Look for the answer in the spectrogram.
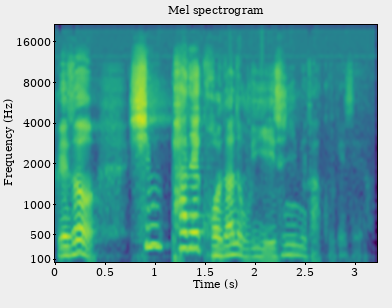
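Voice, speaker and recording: A middle-aged male pastor delivers a sermon in a high-pitched voice that leaps up and down with lively intonation. He preaches in a conversational, animated way, firing rhetorical questions at the congregation and chuckling between points. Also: a little fast.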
